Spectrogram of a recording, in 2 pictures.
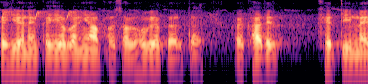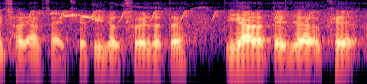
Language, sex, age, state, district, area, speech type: Maithili, male, 18-30, Bihar, Begusarai, rural, spontaneous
